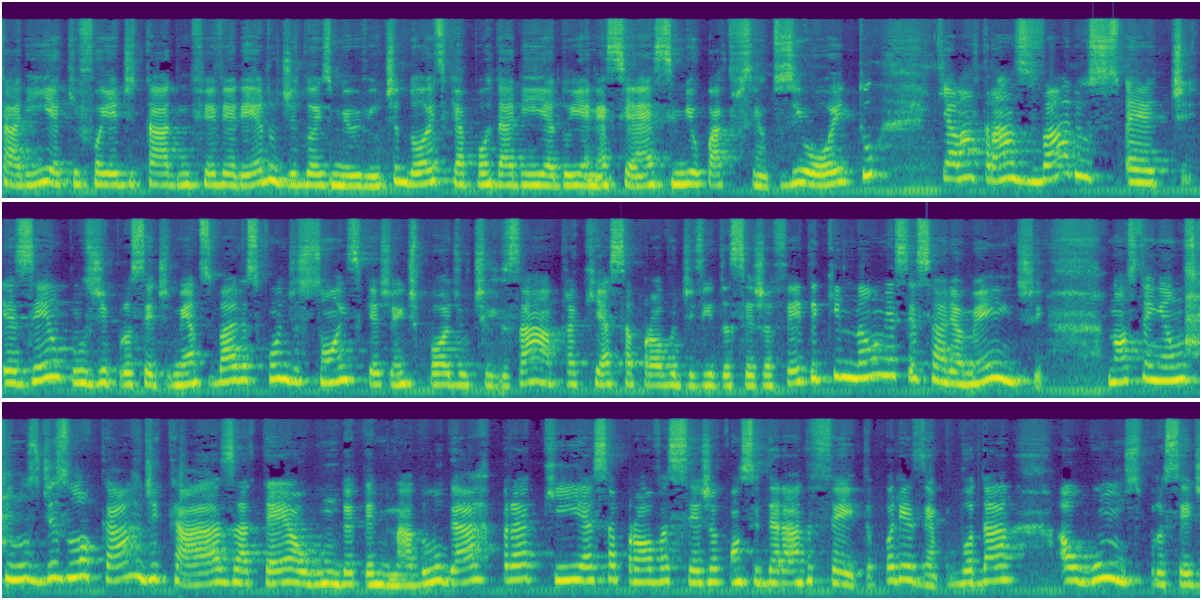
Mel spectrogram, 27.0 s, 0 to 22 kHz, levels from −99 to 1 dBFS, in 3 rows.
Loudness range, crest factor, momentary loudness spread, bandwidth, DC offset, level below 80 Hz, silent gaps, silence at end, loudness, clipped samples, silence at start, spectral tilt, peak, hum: 2 LU; 10 dB; 5 LU; 16.5 kHz; under 0.1%; -46 dBFS; none; 0 s; -10 LUFS; under 0.1%; 0 s; -4.5 dB/octave; 0 dBFS; none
